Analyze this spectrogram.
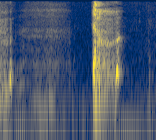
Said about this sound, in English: I always cough, so I think that's just me coughing.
